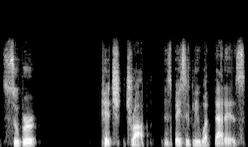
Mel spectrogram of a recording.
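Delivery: very low monster voice effect; deep pitch-dropped monster voice. Shown as a demonstration. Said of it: "Monster is very deep".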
